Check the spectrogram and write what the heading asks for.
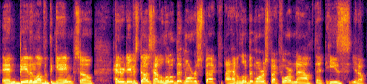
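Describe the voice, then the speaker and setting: A young man with a Pittsburgh accent co-hosting a casual sports podcast, loose and excitable, laughing often. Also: a little high, brisk. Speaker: podcast co-host.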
